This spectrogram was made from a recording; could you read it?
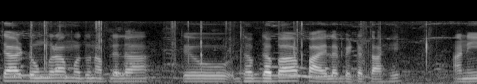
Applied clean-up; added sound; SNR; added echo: none; Crack; 16 dB; none.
